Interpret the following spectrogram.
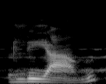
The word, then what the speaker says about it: Liang: the sword and shield that one is called Liang l i a n g so one w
